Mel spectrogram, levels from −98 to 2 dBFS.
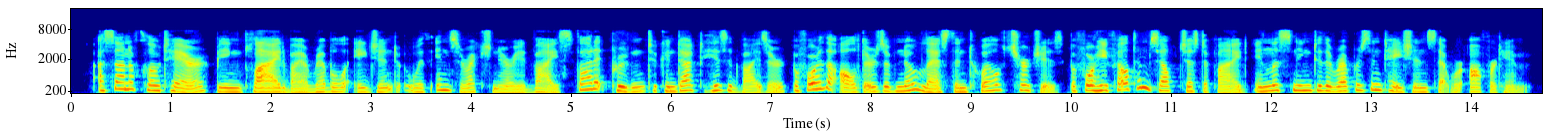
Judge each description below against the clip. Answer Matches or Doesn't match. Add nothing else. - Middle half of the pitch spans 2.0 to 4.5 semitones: Doesn't match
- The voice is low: Doesn't match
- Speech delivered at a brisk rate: Doesn't match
